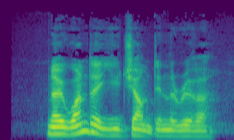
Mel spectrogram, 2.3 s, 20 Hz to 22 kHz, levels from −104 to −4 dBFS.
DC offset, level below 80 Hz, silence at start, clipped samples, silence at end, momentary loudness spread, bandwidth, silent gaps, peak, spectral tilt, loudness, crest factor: under 0.1%; -70 dBFS; 0.5 s; under 0.1%; 0.2 s; 8 LU; 13 kHz; none; -2 dBFS; -5 dB/octave; -22 LUFS; 20 dB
